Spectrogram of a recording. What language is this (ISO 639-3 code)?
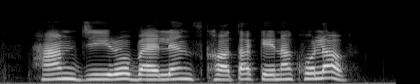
mai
